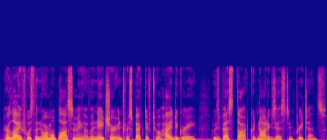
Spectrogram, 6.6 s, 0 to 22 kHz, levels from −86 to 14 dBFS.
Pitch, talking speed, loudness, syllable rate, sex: 195 Hz, 200 wpm, -17 LUFS, 6.0 syllables/s, female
